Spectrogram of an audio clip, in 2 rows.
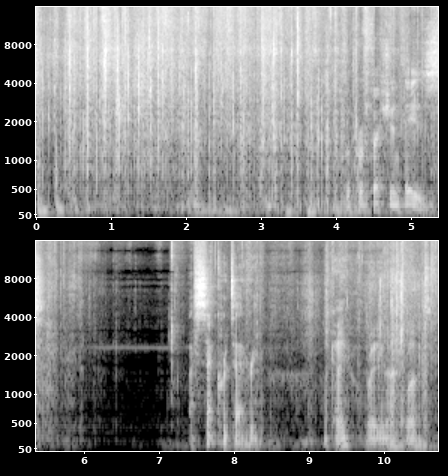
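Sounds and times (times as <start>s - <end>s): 
paper envelope crinkling and tearing as it is opened: 0.0s - 5.2s
speech: 4.1s - 5.6s, 7.5s - 8.5s, 9.4s - 10.7s.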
